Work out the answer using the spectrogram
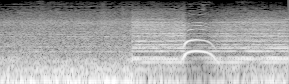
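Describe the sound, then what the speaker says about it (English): Big freight trains roll past beside an outdoor skatepark, their horn blaring loud and close in a long sustained chord that swells and drops in pitch as it passes, over a steady rumble of rail noise. "There's huge trains out here, and they don't stop."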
